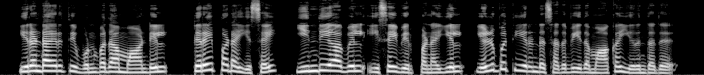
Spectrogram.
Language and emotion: Tamil, neutral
